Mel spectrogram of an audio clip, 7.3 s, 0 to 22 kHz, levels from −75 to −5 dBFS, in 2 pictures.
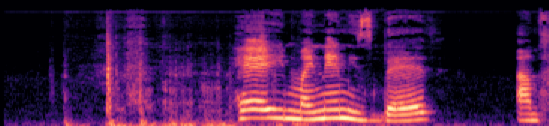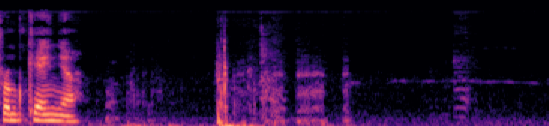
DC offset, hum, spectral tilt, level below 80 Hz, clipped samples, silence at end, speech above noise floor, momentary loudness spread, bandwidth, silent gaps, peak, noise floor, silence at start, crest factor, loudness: under 0.1%; none; -4 dB/octave; -38 dBFS; under 0.1%; 1.35 s; 40 dB; 20 LU; 16 kHz; none; 0 dBFS; -53 dBFS; 0.45 s; 18 dB; -15 LUFS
